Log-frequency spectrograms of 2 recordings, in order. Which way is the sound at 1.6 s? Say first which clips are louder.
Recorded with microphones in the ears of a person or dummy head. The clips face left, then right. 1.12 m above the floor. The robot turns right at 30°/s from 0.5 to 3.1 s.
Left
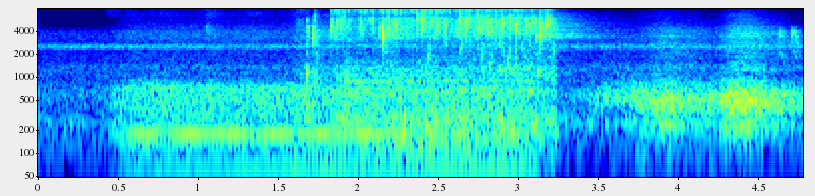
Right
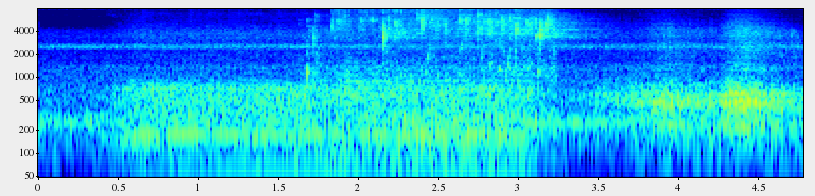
Left 3 dB; 70° left.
